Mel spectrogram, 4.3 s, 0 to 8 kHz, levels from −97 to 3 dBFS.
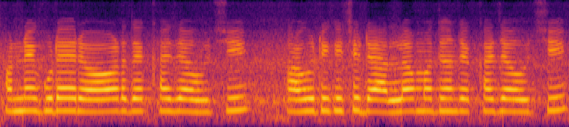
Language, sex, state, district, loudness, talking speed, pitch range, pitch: Odia, female, Odisha, Malkangiri, -14 LUFS, 140 wpm, 265-275 Hz, 270 Hz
